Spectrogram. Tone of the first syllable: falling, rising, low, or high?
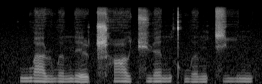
falling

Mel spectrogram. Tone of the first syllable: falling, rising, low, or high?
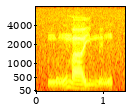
rising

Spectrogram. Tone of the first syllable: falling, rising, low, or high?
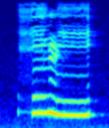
high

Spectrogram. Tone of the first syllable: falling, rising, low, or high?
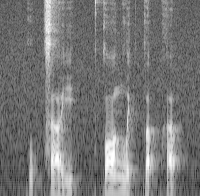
rising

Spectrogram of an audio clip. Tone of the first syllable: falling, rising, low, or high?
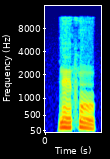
high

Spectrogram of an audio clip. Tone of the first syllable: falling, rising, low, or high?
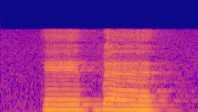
high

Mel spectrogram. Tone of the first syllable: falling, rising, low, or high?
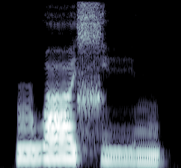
high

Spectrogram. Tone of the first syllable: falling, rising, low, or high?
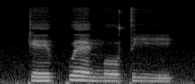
low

